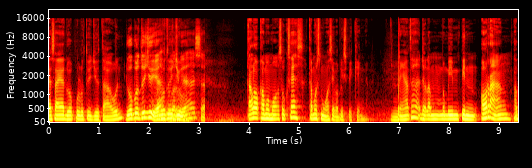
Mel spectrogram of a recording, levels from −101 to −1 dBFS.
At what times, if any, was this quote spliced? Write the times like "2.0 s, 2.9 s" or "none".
3.0 s, 7.0 s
